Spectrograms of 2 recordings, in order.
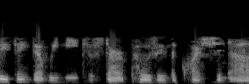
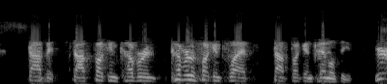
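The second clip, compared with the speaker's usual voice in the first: angry rant; 6 semitones higher, much faster than usual. Real, not acted. Caller ranting at the defense.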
